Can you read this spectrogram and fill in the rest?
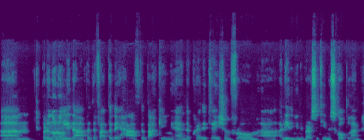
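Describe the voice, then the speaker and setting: Low-voiced man answering, full of ums. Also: little pitch movement, moderate pace, hardly any pauses, pushed and bright. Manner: hesitant, many fillers and restarts. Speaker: student being interviewed. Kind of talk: casual interview answers.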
